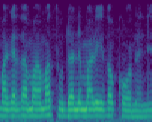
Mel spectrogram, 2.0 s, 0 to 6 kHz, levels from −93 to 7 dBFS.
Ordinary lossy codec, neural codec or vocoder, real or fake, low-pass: MP3, 48 kbps; codec, 24 kHz, 6 kbps, HILCodec; fake; 5.4 kHz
